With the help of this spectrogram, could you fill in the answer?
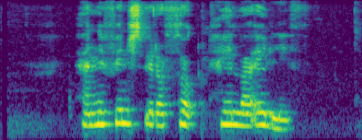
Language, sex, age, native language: Icelandic, male, 13, Icelandic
